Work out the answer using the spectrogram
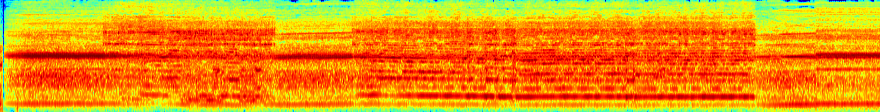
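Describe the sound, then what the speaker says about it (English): A Dremel rotary tool grinds at a stuck bearing and flange during an electric unicycle teardown, a continuous high-pitched whine with steady abrasive rasping that shifts slightly in pitch as the load changes, close and loud throughout. "You can have a look at the Dremel in there, attempting to Dremel it out a bit"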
